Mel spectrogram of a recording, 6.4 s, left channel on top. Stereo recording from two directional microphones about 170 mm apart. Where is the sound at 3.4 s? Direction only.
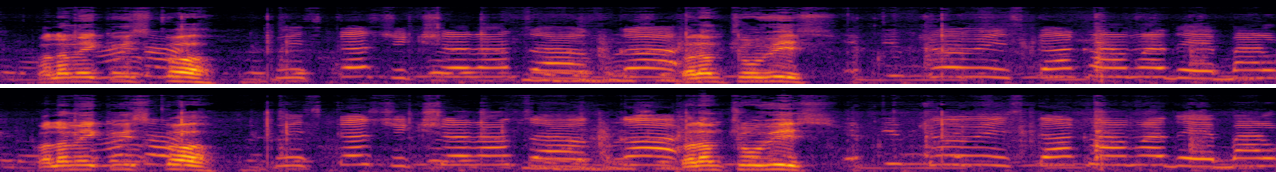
30° right (ahead or behind).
